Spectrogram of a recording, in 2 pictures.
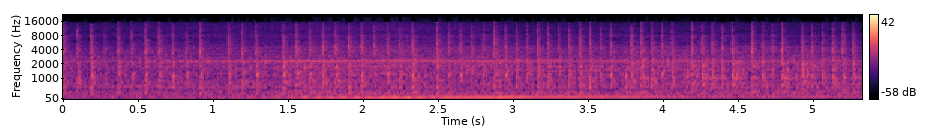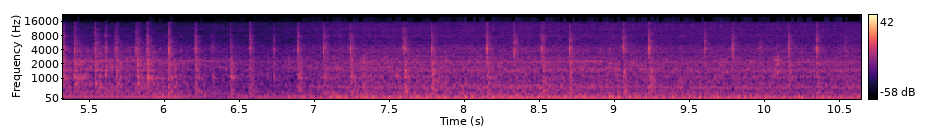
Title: C63 Loud Engine rattling noise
